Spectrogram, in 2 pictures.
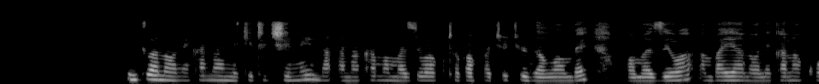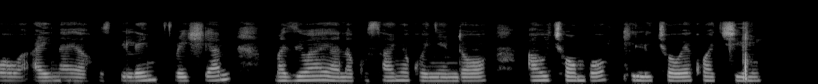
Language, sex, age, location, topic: Swahili, female, 18-24, Nakuru, agriculture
